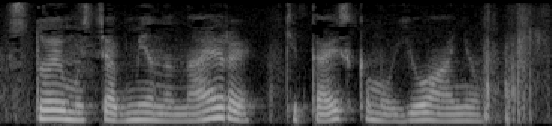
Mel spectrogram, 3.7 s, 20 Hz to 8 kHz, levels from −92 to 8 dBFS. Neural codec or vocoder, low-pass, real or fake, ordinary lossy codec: none; 7.2 kHz; real; MP3, 32 kbps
